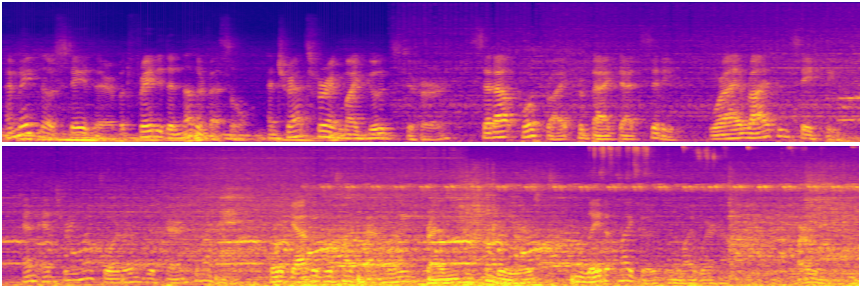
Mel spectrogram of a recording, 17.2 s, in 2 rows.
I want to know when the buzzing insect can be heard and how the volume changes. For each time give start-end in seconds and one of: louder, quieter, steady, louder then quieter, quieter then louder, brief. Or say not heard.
10.2-17.1 steady.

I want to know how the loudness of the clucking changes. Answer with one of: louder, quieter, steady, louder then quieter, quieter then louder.
louder.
